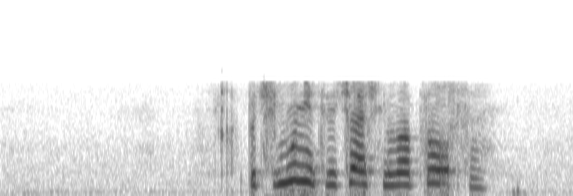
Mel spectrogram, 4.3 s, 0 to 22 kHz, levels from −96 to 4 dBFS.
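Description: A speech clip carried throughout by the GSM full-rate codec, whose damage is plainly audible: the voice has a buzzy, gravelly roughness because the codec rebuilds it from a vocal-tract model excited by a sparse, regularly spaced pulse train, and nothing above 4 kHz gets through, so the top end is dull and band-limited. The sound points to the original 13 kbps full-rate mode rather than a later GSM codec. From 3.30 to 3.37 s there are lost GSM frames, a gap of about 60 ms. The decoder fills it by holding the parameters of the last good frame, so the sound freezes into a brief rough, metallic ring before normal decoding resumes.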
